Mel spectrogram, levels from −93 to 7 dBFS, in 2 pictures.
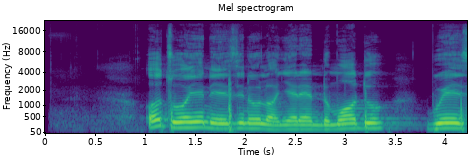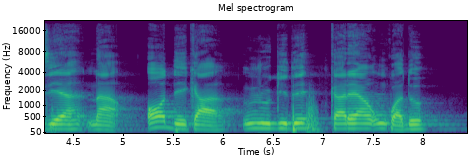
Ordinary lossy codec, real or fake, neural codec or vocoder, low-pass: none; real; none; 19.8 kHz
